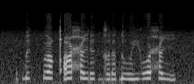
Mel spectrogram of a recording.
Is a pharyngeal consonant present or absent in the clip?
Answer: present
